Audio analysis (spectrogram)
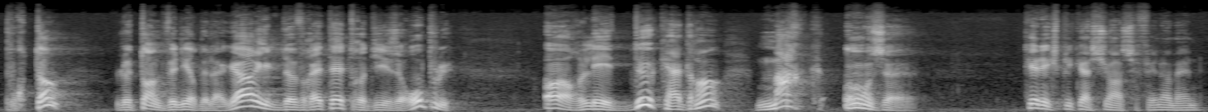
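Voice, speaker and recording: Troubled gentleman, lowish husky voice, hugely varied intonation, formal, theatrical, radio drama. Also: huge pitch swings, normal speed, exaggerated voice. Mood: puzzled. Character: grave, troubled gentleman recounting a strange mishap. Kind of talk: detective radio play acting.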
